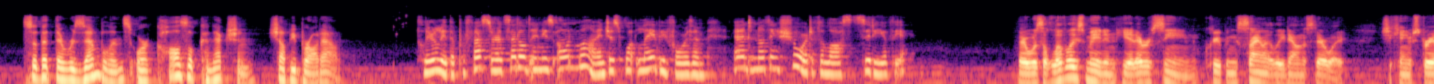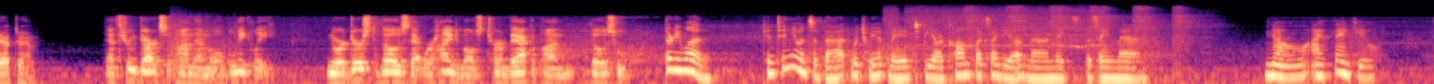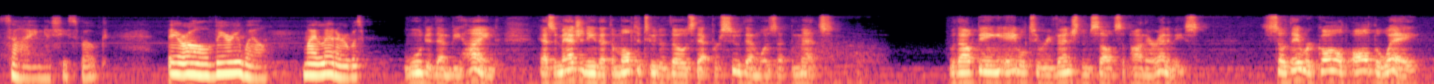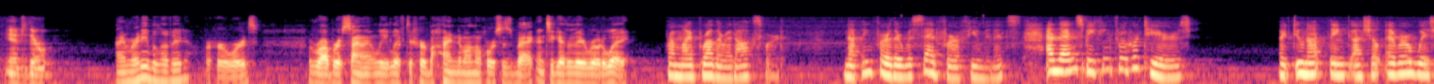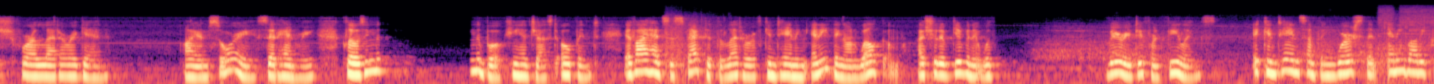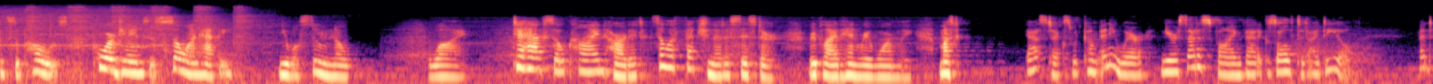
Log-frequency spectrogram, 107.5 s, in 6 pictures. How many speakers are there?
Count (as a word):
six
